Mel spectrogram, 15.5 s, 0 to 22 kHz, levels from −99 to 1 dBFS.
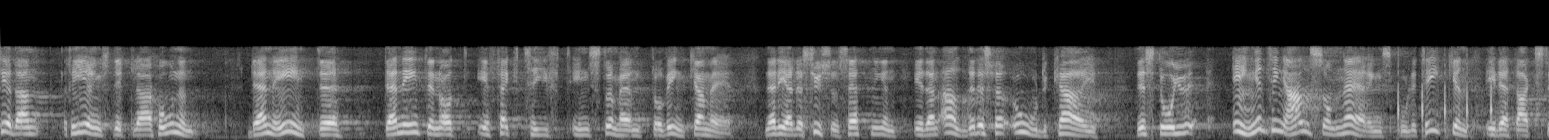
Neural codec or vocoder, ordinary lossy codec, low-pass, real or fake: vocoder, 44.1 kHz, 128 mel bands, Pupu-Vocoder; none; 5.4 kHz; fake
